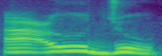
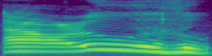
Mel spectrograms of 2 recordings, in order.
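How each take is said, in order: First: The middle consonant is a j sound. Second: The middle consonant is a th sound. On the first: The speaker calls it wrong. "অধিকাংশ লোক আউ জু বলে" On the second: The speaker calls it right. "জিহ্বার আগা এবং দাঁতের আগার সঙ্গে লাগিয়ে"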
